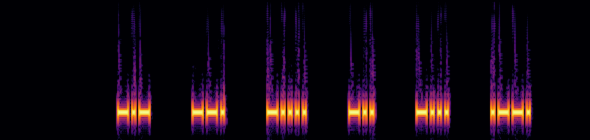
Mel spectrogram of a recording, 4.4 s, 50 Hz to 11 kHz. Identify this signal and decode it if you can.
Morse code, heard as a keyed tone, about 46 wpm, spaced as for 21 wpm, 700 Hz. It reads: KG6DBP
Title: USA Call Signs - 6 Characters - 4x Character Spacing - 45wpm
